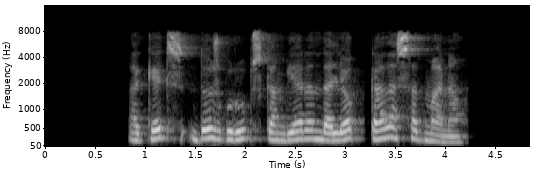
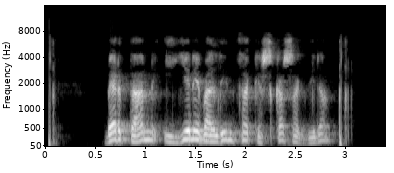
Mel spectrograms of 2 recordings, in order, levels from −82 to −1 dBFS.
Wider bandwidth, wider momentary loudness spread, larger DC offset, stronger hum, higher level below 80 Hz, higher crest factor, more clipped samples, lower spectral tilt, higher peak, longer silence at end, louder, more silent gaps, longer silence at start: first, 8.4 kHz vs 7.2 kHz; second, 10 LU vs 14 LU; neither; neither; second, -70 dBFS vs -52 dBFS; about the same, 16 dB vs 18 dB; neither; second, -3.5 dB/octave vs -5 dB/octave; second, -10 dBFS vs 0 dBFS; first, 0.6 s vs 0.45 s; second, -24 LUFS vs -16 LUFS; neither; first, 0.85 s vs 0.6 s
